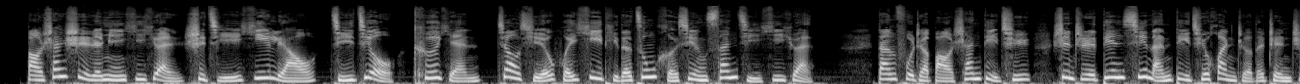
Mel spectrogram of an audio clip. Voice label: 女 医院; 某市人民医院迁建项目二期工程

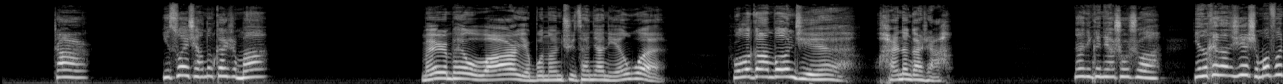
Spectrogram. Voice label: 女 模仿 角色; 哪吒

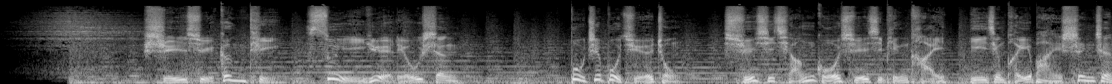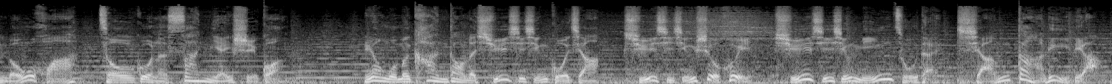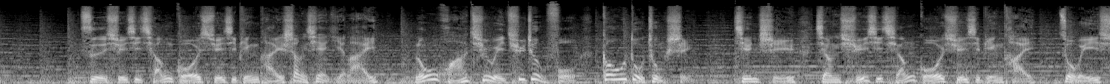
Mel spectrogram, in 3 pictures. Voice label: 男 专题 工作综述 大气稳重

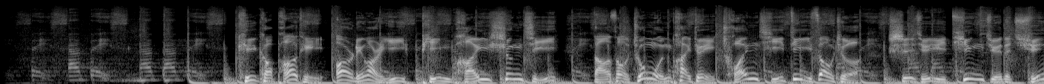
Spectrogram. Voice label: 男 广告 酒吧; KIKA

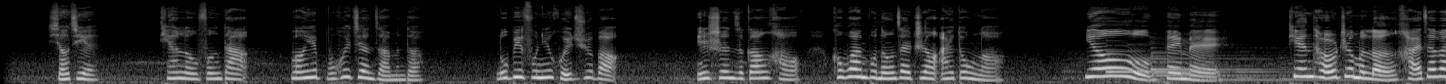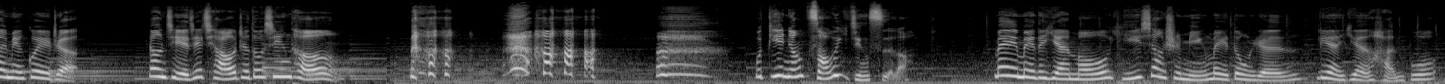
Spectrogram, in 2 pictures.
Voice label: 女 角色 坏女 婢女

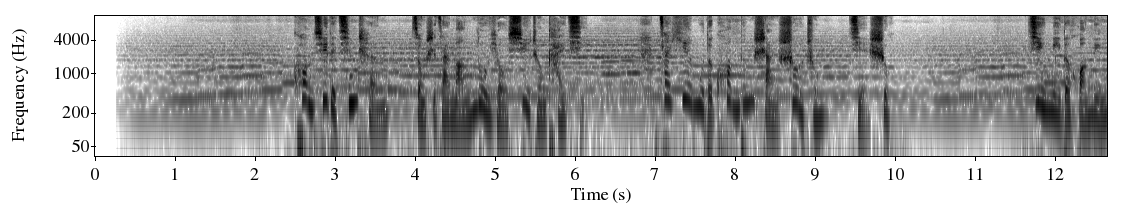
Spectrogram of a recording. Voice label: 女 专题 矿区的清晨

